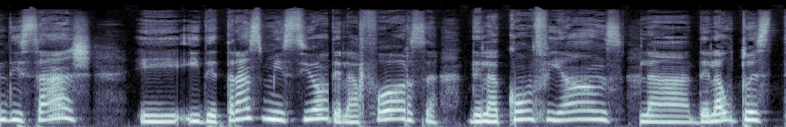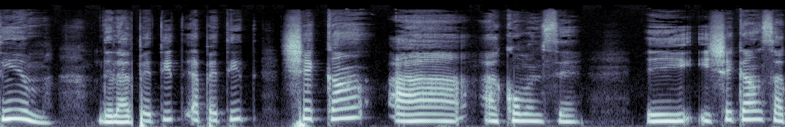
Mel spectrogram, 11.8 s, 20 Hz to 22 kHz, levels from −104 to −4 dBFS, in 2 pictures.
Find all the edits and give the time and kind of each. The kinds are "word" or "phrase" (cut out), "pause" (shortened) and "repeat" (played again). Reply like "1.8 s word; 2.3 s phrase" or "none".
2.5 s word; 4.8 s word; 6.9 s phrase; 8.7 s pause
